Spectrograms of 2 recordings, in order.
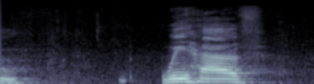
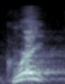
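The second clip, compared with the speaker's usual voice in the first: "Great" cried high and loud; stress on great; 12 semitones higher, 10 dB louder than usual. Shown as a demonstration. Preacher repeating his emphasis, "Great" loud and high. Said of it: "Did you see how I did that?".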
